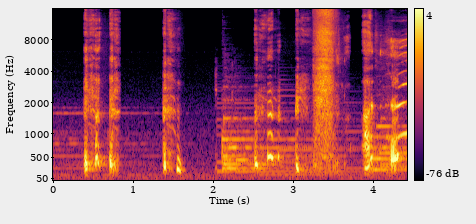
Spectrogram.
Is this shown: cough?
yes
